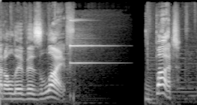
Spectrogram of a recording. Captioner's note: ding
